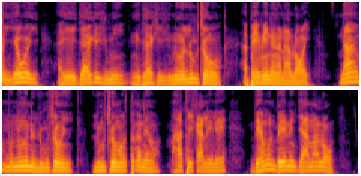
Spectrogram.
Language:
Dadiya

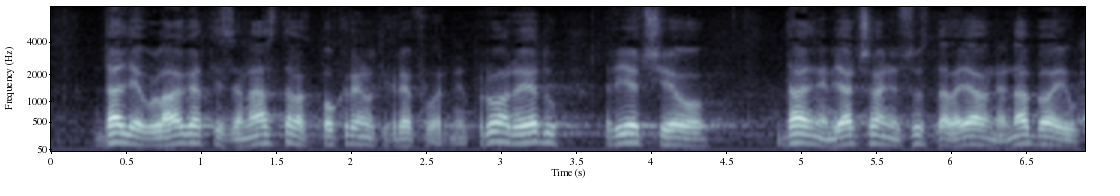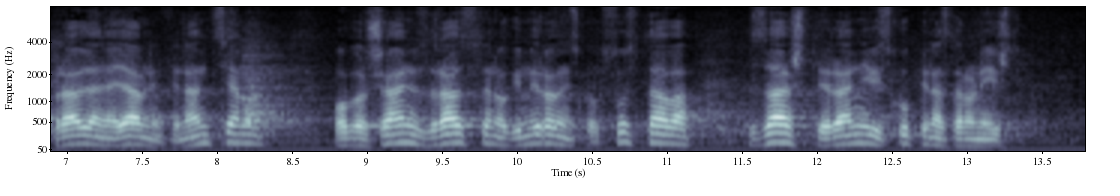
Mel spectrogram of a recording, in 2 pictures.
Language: Croatian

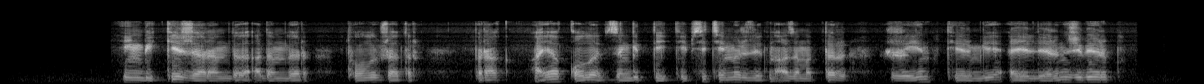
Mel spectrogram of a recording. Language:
Kazakh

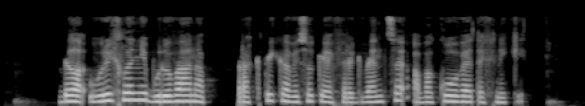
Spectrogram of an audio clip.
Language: Czech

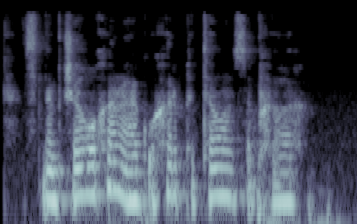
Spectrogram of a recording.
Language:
Adyghe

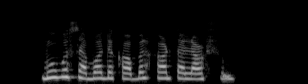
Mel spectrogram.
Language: Pashto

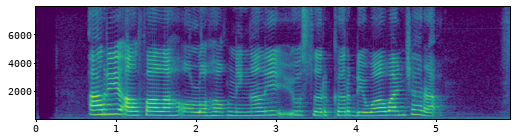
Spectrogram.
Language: Sundanese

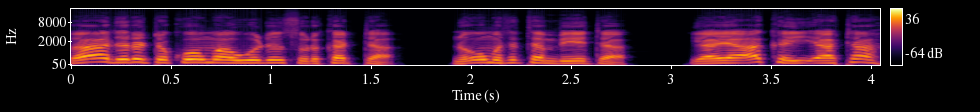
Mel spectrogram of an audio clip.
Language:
Hausa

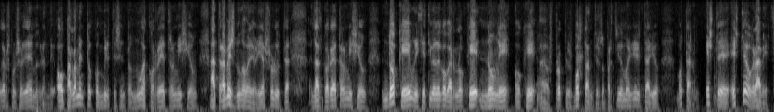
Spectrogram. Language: Spanish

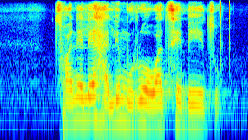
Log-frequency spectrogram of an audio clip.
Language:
Southern Sotho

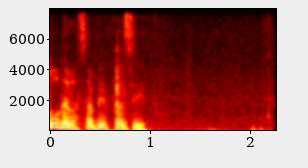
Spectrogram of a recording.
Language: Portuguese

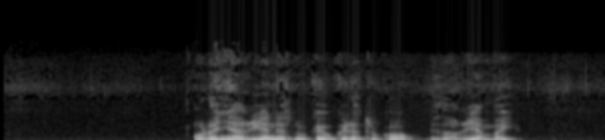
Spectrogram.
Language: Basque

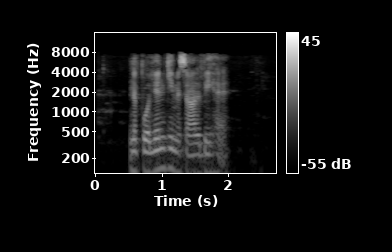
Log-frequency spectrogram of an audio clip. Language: Urdu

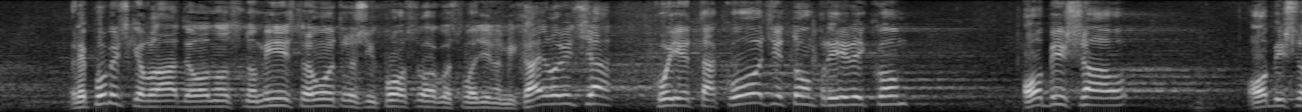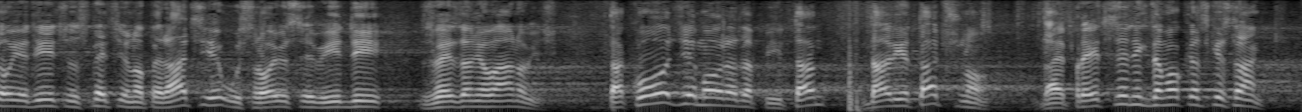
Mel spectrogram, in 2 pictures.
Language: Serbian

